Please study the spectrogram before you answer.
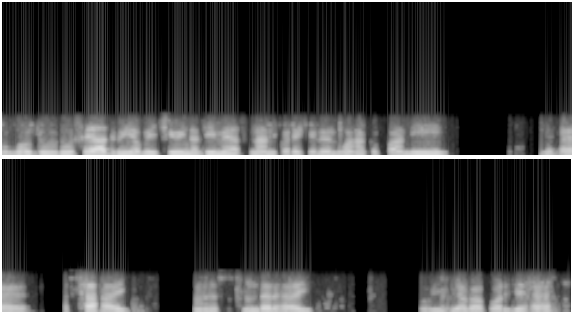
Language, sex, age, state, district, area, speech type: Maithili, male, 45-60, Bihar, Sitamarhi, rural, conversation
